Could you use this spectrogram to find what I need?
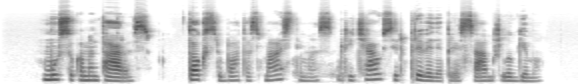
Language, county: Lithuanian, Vilnius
